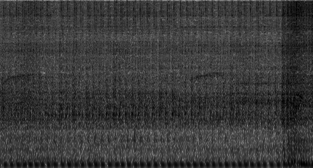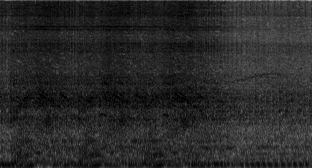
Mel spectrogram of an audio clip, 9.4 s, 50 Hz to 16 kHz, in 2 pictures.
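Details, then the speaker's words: Kawasaki KLX 150 single-cylinder idling with a steady, even thump; the earlier rough ticking from the top end is gone and the engine now sounds smooth and quiet. "ya ini suaranya sudah halus Ya teman-teman sudah tidak Berisik lagi"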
